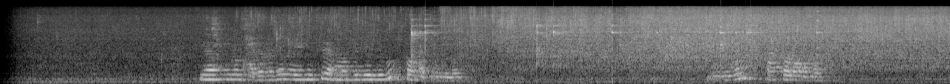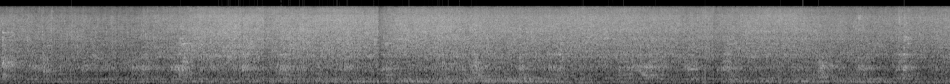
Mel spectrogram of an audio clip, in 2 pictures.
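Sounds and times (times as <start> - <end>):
vegetables sizzling in hot oil: 0.0 - 19.0.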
